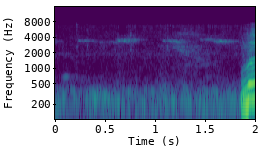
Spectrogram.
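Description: Faint background hum under a thin, high-pitched chirping that comes and goes, then a voice starts reading again near the end.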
